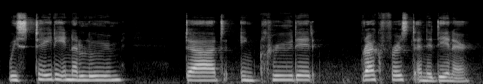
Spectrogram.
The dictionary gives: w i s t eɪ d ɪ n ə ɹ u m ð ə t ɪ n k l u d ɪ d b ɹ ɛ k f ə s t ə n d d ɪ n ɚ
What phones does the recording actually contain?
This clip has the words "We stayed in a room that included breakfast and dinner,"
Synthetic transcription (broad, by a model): w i s t eɪ d ɪ n ə l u m ð ə t ɪ n k l u d ɪ d b ɹ ɛ k f ə s t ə n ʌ d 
